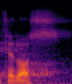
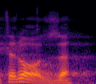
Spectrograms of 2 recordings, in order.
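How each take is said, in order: First: It is spoken with a Greek accent. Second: It is spoken with an Italian accent. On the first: "In Greece, they may say" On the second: "if you're Italian, you may say"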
